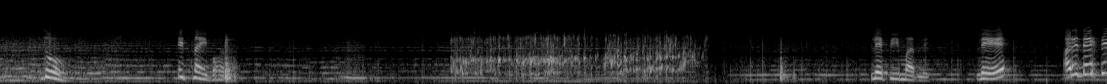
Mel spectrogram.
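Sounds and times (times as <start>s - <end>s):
soft background music: 0.0s - 11.0s
milk pouring into glass: 4.5s - 7.1s.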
